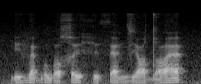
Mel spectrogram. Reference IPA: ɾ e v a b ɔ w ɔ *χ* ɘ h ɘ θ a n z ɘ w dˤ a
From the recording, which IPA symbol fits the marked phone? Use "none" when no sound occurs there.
χ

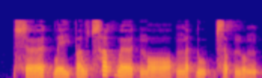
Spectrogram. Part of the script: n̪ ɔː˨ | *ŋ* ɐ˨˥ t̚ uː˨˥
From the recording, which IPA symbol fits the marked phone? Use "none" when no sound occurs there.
ŋ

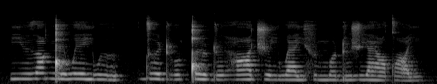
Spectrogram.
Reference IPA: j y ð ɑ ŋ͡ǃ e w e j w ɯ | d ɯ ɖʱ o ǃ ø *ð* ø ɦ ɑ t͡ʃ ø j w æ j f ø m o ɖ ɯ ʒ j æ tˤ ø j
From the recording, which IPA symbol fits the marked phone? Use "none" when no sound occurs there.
ɖ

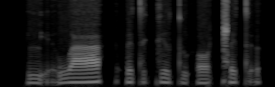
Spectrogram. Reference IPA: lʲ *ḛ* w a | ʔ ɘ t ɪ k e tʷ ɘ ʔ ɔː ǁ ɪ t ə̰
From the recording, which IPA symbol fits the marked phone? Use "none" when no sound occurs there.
ɛ̰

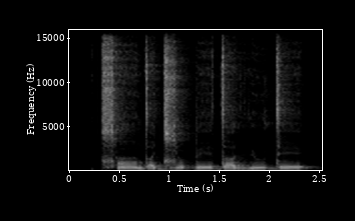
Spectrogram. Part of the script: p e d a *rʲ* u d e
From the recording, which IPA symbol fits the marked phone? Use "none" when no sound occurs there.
rʲ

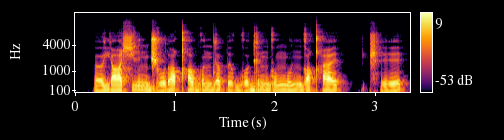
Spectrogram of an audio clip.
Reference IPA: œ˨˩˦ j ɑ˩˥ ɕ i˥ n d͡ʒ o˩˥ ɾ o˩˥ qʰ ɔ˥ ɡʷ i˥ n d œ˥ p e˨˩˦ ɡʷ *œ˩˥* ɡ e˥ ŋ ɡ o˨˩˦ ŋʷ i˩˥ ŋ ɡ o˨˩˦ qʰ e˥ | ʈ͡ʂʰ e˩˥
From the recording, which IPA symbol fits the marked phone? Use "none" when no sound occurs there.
œ˩˥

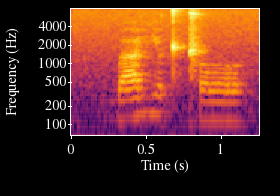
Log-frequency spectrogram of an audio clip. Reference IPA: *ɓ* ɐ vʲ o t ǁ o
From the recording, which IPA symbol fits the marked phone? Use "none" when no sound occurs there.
ɡ͡b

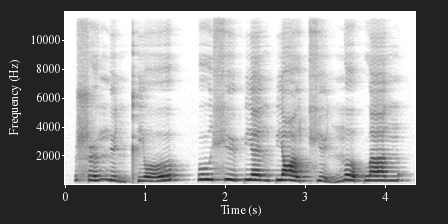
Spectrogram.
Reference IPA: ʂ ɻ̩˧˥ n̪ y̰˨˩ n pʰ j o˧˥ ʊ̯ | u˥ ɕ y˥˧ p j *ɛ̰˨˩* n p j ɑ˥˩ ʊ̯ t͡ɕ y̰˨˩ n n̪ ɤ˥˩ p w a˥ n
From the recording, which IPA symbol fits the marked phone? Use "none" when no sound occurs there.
ɛ˥˧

